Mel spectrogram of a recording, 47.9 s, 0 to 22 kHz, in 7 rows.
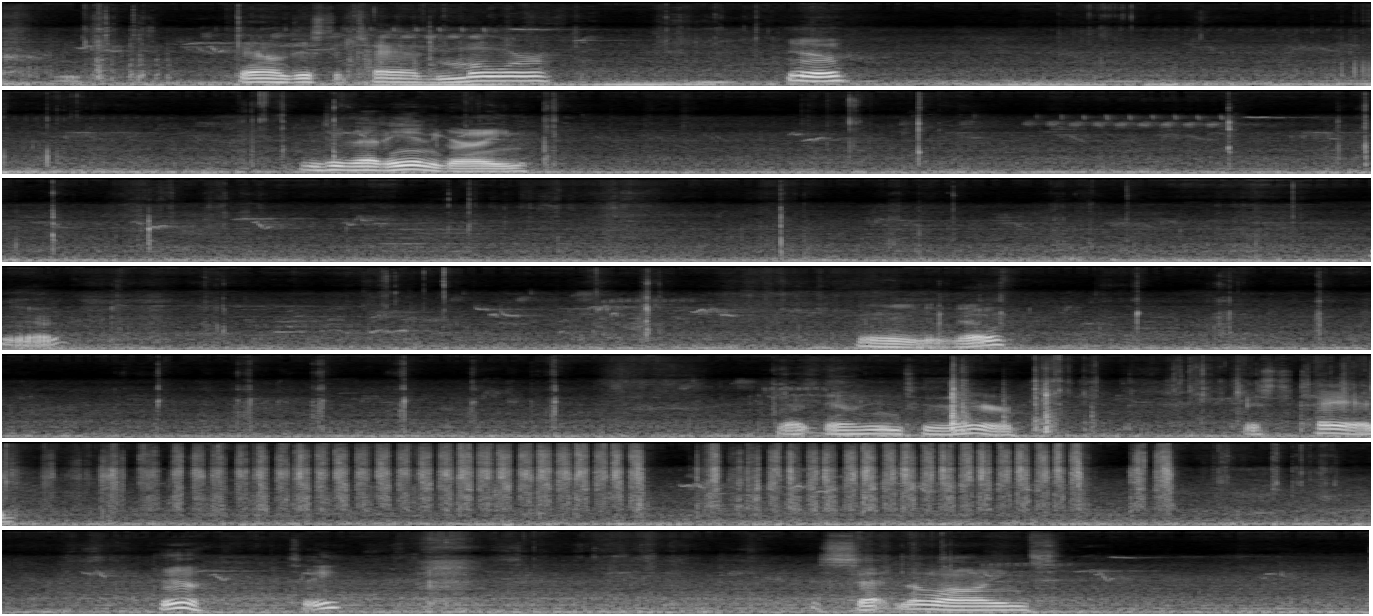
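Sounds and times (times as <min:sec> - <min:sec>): birds chirping: 0:00.0 - 0:47.9
rapid rubbing strokes on wood: 0:33.3 - 0:40.3.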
